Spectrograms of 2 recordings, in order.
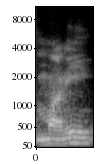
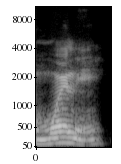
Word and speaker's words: Mani: Okay, and as we talked about this, it says the Mani Kongo, because this is pronounced Mani in Kikongo, Mani or Mwene, okay, Kongo, was the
